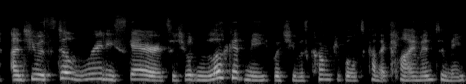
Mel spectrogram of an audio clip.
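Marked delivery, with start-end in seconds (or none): none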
